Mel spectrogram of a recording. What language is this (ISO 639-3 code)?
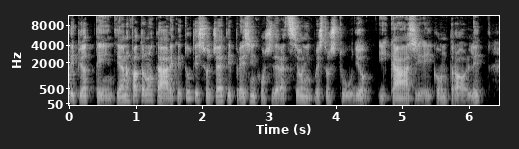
ita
